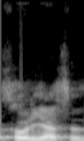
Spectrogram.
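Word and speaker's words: psoriasis: हाँ जी, ये word सोरियासिस है, ये एक पी साइलेंट है।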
